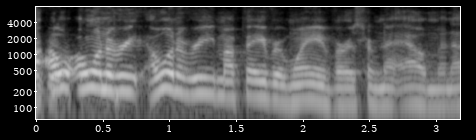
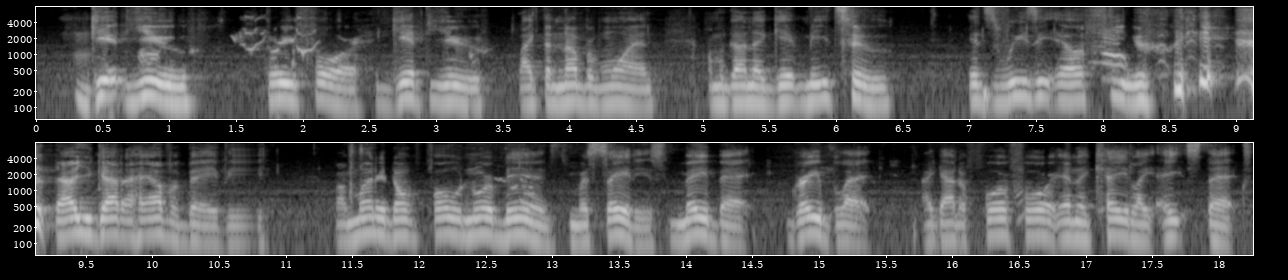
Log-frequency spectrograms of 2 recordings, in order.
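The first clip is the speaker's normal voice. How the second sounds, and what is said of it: Sarcastic reading of lyrics. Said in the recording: “I say this sarcastically”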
